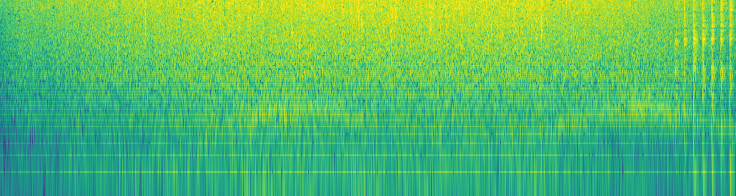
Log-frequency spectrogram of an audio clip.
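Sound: rain falling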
